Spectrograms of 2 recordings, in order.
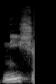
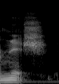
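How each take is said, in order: First: "Niche" said as NEESH; long-ee pronunciation. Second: "niche" said as NISH; short-i pronunciation. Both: Shown as a demonstration. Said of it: "How do you say it?".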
